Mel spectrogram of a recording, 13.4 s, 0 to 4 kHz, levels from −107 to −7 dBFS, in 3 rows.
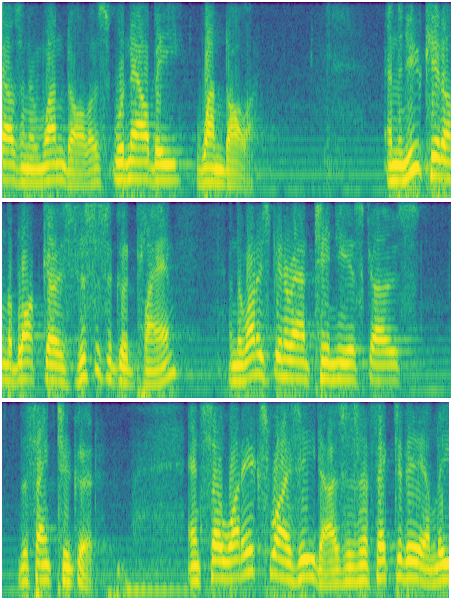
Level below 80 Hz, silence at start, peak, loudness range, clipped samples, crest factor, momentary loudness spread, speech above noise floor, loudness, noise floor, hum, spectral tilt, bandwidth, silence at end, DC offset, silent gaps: -32 dBFS; 0 s; 0 dBFS; 2 LU; 0.4%; 10 dB; 12 LU; 30 dB; -10 LUFS; -39 dBFS; none; -11.5 dB/octave; 4 kHz; 0 s; under 0.1%; none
